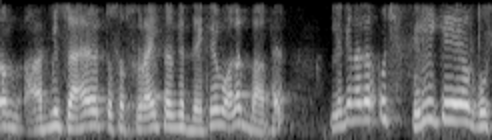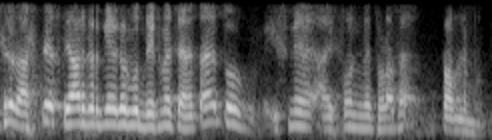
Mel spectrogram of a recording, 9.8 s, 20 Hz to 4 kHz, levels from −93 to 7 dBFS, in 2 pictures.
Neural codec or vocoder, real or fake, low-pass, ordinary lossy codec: codec, 44.1 kHz, 2.6 kbps, DAC; fake; 3.6 kHz; none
